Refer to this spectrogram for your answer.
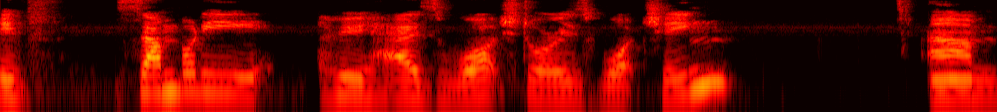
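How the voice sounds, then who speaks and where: Against a quiet background, a woman speaks at a very slow pace in a fairly low pitch with ordinary pitch variation. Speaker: podcast host. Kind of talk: awareness talk reading from notes. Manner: halting, stutters and freezes; many fillers, um and uh.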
